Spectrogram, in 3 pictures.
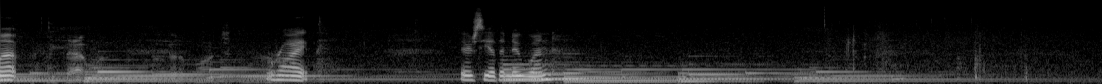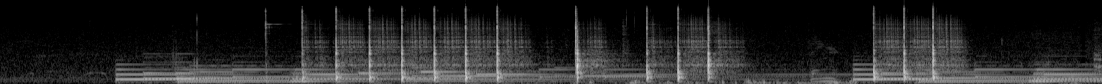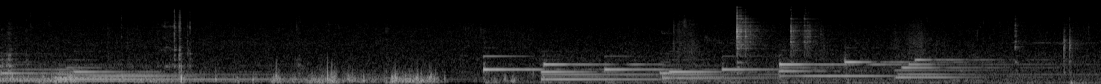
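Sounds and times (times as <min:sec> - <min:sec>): background music: 0:00.0 - 0:11.0, 0:12.2 - 0:25.0, 0:26.8 - 0:33.0
hammer tapping nails into wood: 0:14.0 - 0:18.4, 0:19.8 - 0:20.7.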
